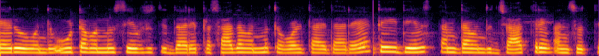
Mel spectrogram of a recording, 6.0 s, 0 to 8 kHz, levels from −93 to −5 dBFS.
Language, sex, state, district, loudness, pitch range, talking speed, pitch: Kannada, female, Karnataka, Gulbarga, -15 LUFS, 195-220 Hz, 130 wpm, 210 Hz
